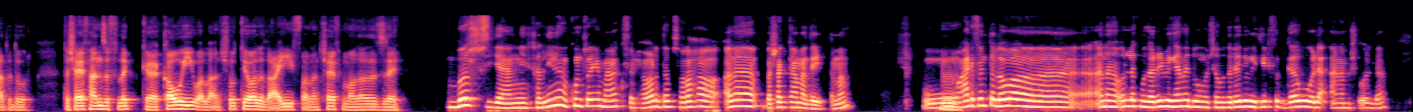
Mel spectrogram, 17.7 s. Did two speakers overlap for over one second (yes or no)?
no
